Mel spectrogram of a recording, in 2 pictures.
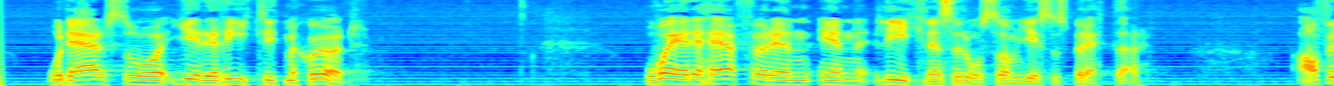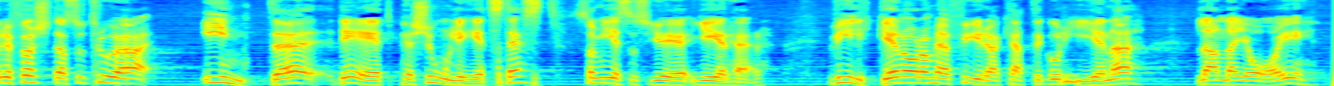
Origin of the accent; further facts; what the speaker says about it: Hjällby, Västra Götaland County, Sweden; Min pappa, han är sjätte generationen jordbrukare som plöjer och harvar och sår på gården hemma i Hjällby.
